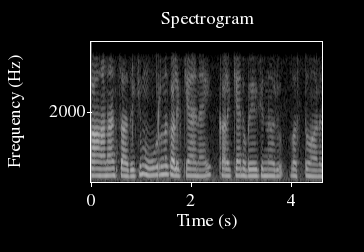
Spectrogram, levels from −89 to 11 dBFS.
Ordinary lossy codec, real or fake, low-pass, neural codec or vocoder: none; real; 3.6 kHz; none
